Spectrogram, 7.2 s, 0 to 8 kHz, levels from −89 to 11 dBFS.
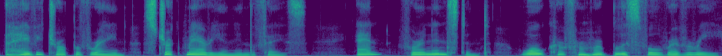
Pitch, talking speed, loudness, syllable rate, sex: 180 Hz, 165 wpm, -21 LUFS, 4.3 syllables/s, female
